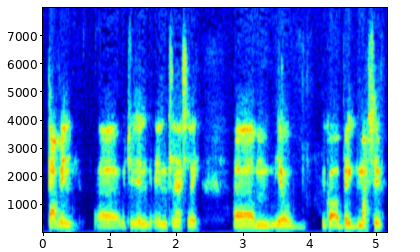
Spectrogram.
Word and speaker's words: Llanelli: You grew up in Llanelli. Is that how you say it? – Llanelli, yeah.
